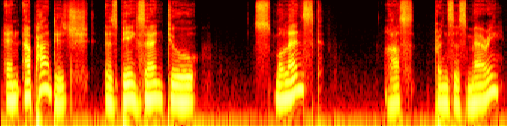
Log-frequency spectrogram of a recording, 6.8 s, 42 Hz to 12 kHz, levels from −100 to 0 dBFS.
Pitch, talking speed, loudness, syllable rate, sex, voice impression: 140 Hz, 90 wpm, -18 LUFS, 3.4 syllables/s, male, very masculine, very adult-like, old, very thick, slightly tensed, slightly weak, slightly dark, hard, muffled, slightly halting, raspy, cool, intellectual, very sincere, very calm, very mature, very friendly, reassuring, unique, very wild, slightly lively, kind, slightly intense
